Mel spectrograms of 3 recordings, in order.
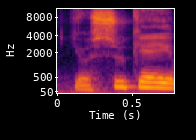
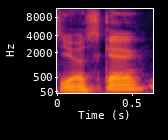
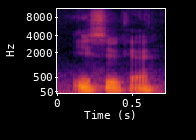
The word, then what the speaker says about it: Yosuke: Side note, the sound in like it's pronounced Yosuke. A lot of times, yeah, the UKE is like shortened, pronunciation wise. So yeah, like it's Yosuke. Yes, I know. You said Yusuke.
